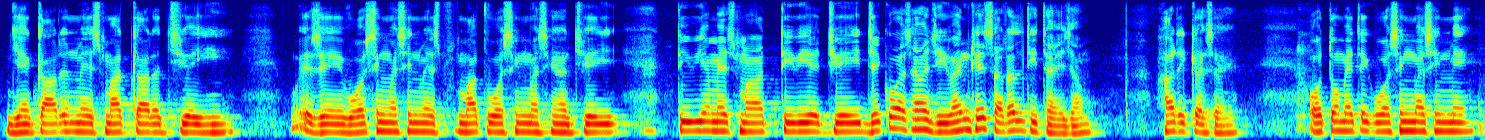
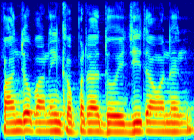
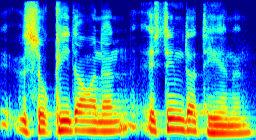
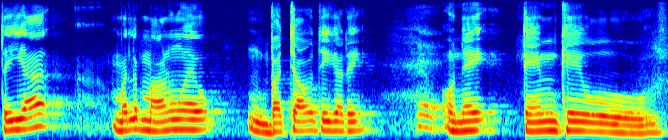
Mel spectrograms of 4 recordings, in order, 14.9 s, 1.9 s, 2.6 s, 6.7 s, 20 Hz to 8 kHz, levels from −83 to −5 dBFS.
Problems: constant background noise, background conversations at intervals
